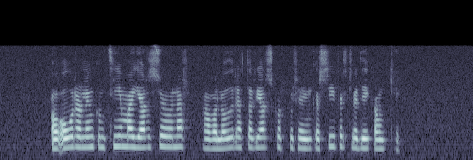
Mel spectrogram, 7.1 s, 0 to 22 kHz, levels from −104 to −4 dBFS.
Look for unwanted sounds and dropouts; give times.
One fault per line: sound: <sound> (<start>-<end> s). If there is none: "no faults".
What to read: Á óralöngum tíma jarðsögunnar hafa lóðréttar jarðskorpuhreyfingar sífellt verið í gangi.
no faults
